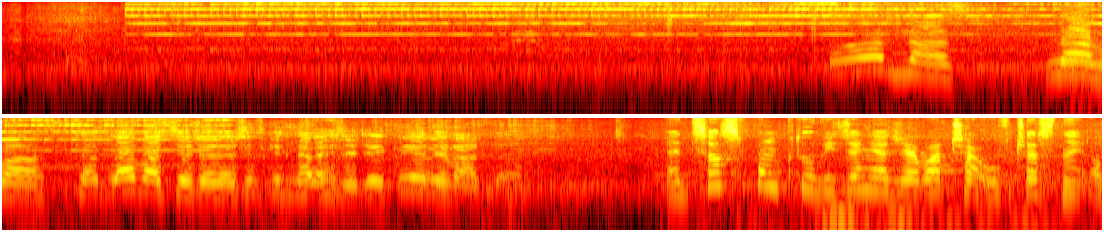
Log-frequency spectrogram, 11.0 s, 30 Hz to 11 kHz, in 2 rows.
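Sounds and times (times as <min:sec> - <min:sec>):
tram bell ringing as trams leave the depot: 0:00.6 - 0:08.0
speech: 0:04.2 - 0:10.9.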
